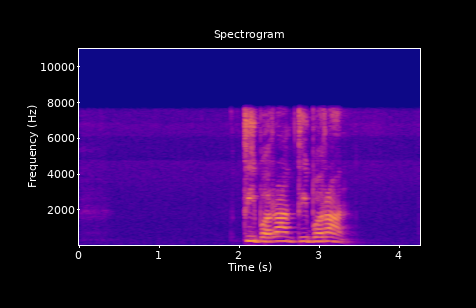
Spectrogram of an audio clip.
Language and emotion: Russian, neutral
